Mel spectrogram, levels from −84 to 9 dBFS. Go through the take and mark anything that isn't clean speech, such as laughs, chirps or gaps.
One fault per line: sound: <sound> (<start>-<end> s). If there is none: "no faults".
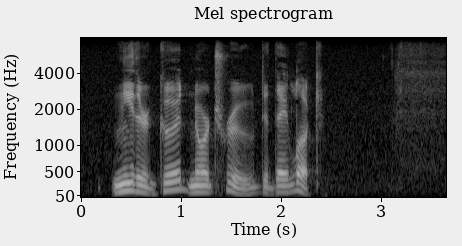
no faults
